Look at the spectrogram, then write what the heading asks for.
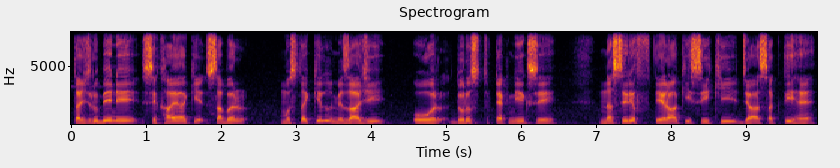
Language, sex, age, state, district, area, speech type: Urdu, male, 18-30, Delhi, North East Delhi, rural, spontaneous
